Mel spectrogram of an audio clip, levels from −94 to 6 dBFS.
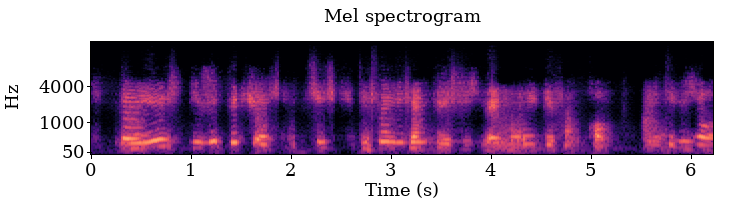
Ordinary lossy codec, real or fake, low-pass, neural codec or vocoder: none; fake; 14.4 kHz; codec, 44.1 kHz, 0.9 kbps, DAC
